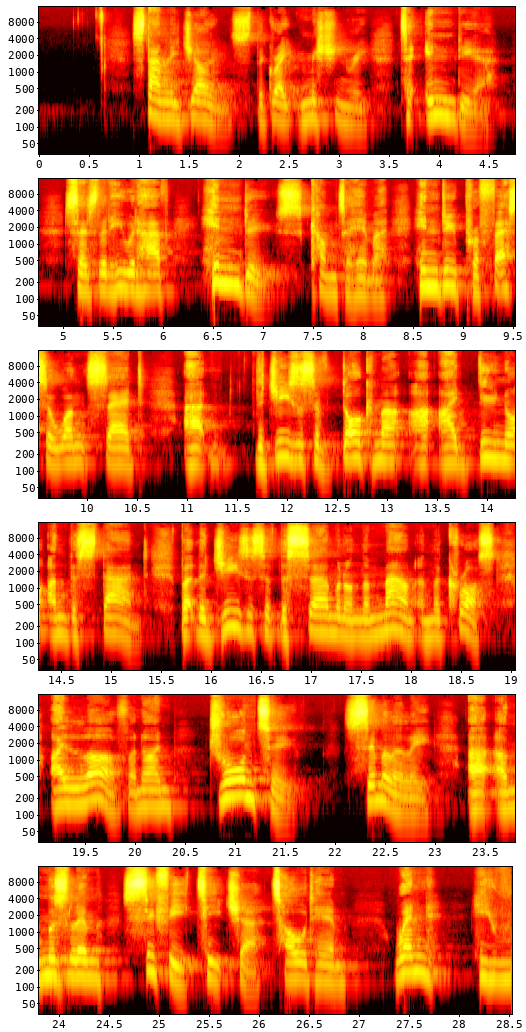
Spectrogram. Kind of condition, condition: setting, large echoing room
